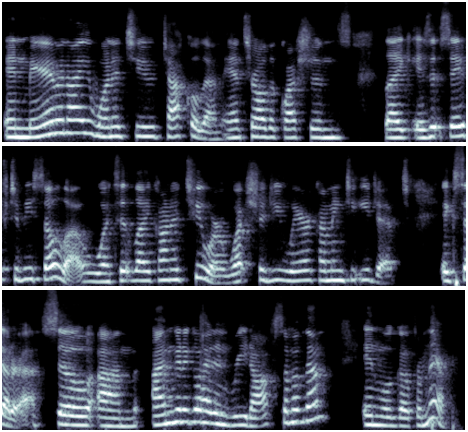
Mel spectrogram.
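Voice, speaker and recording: A woman's voice: medium pitch, moderate pace, a little mellow. American woman from florida hosting a casual video call q&a, chatty and informal. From United States (Florida). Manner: chatty, informal, reads questions aloud. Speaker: host, tour ambassador. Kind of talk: hosting a live online Q&A.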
